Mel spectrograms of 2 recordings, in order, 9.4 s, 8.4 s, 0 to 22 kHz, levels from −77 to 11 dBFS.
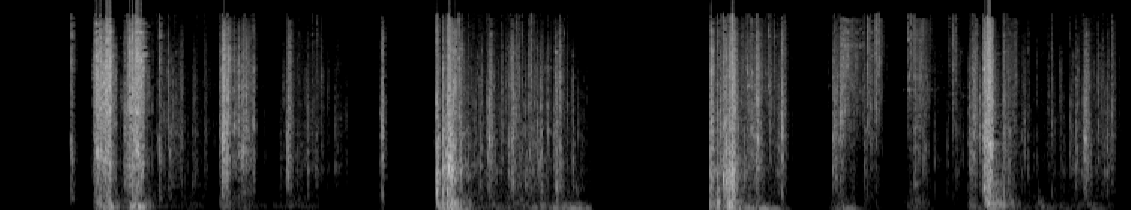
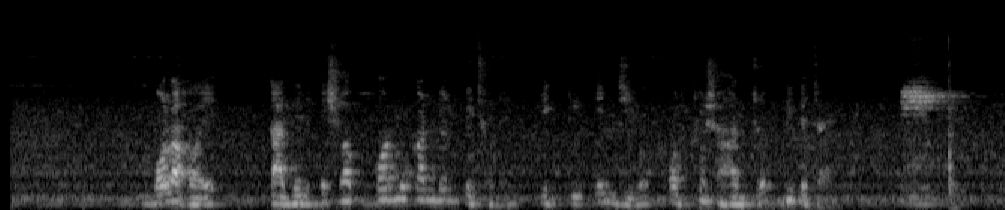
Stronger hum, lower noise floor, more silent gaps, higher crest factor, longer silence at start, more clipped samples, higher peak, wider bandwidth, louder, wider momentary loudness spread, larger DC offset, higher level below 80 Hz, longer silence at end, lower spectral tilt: neither; about the same, -44 dBFS vs -47 dBFS; first, 0.69-0.73 s, 2.92-3.16 s, 3.26-3.60 s, 4.95-5.91 s, 6.65-6.87 s, 7.45-7.51 s vs none; second, 20 dB vs 26 dB; first, 0.6 s vs 0.1 s; first, 0.2% vs under 0.1%; about the same, 0 dBFS vs -2 dBFS; first, over 20 kHz vs 10.5 kHz; first, -13 LUFS vs -27 LUFS; about the same, 21 LU vs 23 LU; neither; first, -42 dBFS vs -58 dBFS; first, 0.35 s vs 0.05 s; second, 0 dB/octave vs -7 dB/octave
